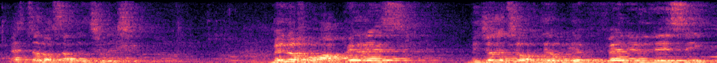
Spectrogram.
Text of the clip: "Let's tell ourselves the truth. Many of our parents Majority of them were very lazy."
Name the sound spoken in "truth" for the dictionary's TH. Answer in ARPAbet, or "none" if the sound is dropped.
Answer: S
